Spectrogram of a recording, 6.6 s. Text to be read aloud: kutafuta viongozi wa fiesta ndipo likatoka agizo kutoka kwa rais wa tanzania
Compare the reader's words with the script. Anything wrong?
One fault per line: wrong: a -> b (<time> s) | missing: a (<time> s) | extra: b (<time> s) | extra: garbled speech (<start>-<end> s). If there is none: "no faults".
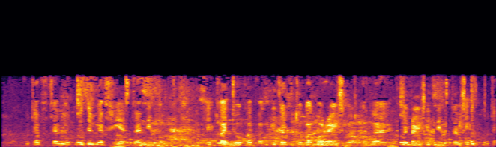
extra: garbled speech (5.3-6.6 s)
